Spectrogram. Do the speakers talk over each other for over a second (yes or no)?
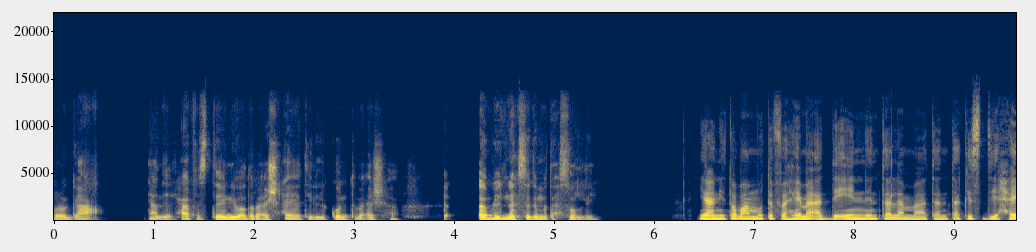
no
